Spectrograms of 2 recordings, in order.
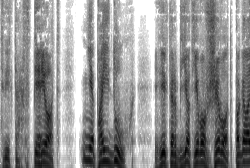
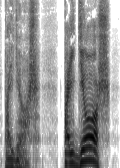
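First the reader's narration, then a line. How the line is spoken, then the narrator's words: Through gritted teeth. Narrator (Russian): цедит он сквозь зубы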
